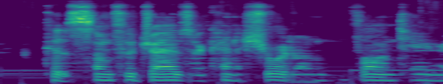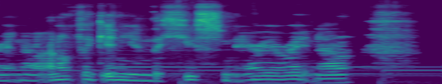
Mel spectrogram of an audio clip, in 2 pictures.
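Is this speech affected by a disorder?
No.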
